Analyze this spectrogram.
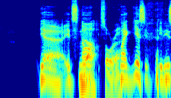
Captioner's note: laughs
